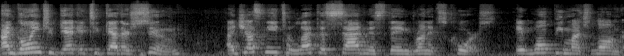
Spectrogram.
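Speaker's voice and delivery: ordinary delivery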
